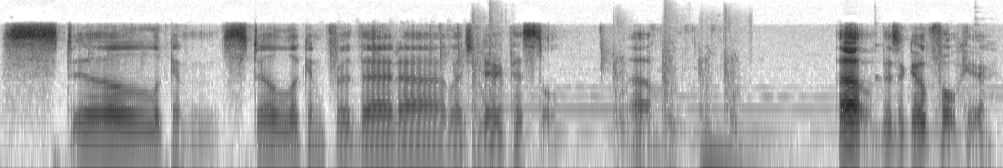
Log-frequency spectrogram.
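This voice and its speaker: Congested man streaming with a gravelly voice. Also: slow, fairly bright tone. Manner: low-key, rambling, self-mocking. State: losing his voice, congested. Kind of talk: casual game commentary. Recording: dull lo-fi sound with music behind. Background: music.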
